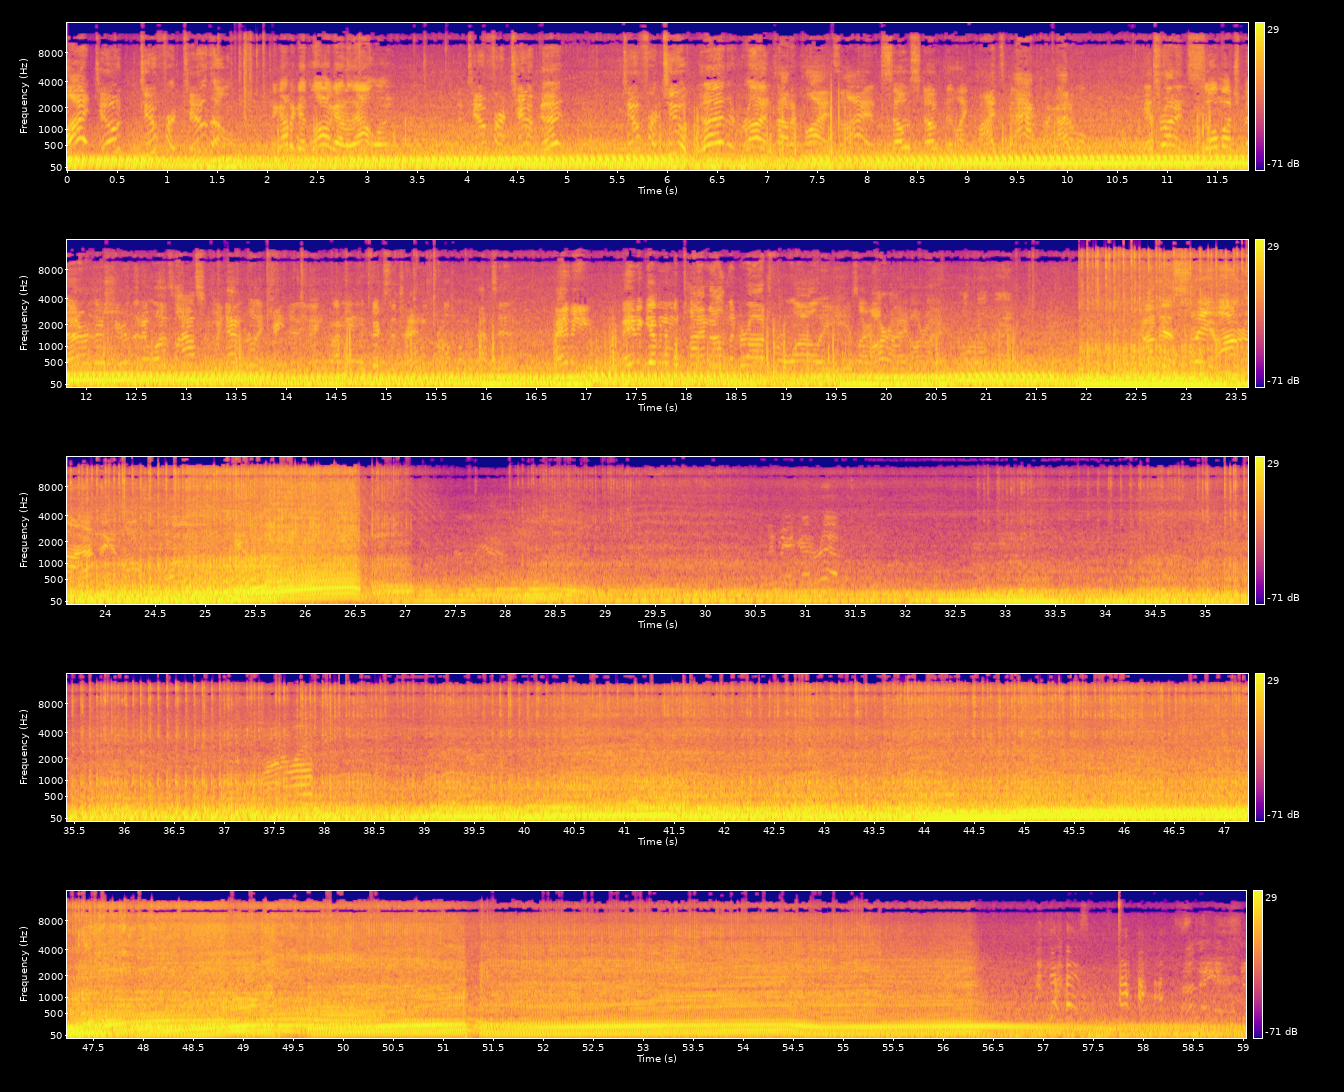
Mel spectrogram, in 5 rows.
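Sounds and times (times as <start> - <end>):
loud engine running: 0.0 - 59.0
car engine accelerating through upshifts: 20.4 - 30.4, 32.4 - 57.9.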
